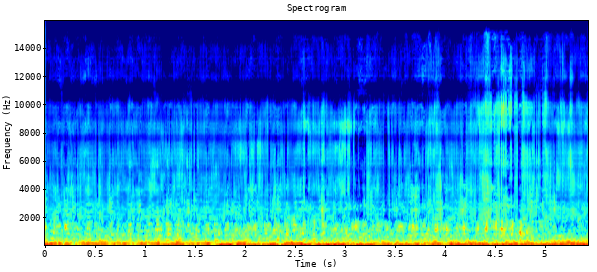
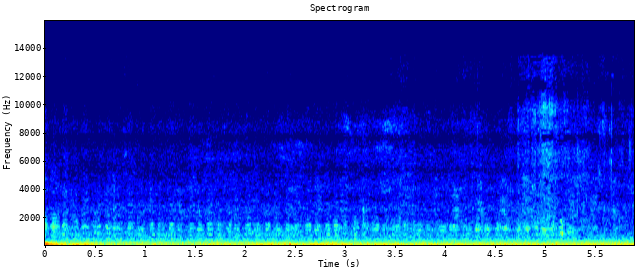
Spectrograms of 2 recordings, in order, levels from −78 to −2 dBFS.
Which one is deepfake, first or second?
first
